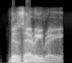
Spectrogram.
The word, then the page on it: bizarrerie: British English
